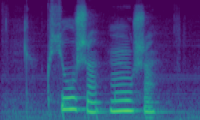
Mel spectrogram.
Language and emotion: Russian, sad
